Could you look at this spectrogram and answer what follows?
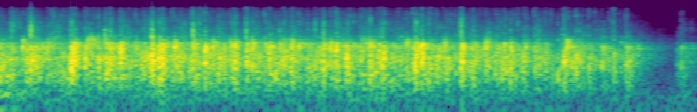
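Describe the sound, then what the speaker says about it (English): A conference audience at a morning summit applauds its panel, steady dense clapping filling the room for about five seconds before tapering off sharply at the end. "let's have a round of applause for our panel this morning"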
